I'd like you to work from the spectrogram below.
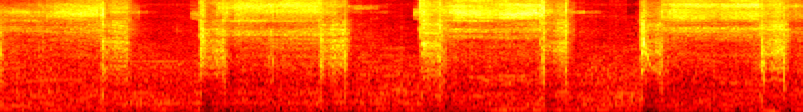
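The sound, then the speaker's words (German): A large four-legged robot, about the size of a wild boar, moving, its actuators letting out repeated sharp hissing bursts in an uneven rhythm over a steady mechanical rumble, fairly loud, with no one speaking. “Und tatsächlich jetzt hier neben diesem kleinen Tröd-Roboter ähm, gibt es noch einen anderen Roboter. Das ist ein richtiges, fieses Tier. Also ich würde sagen, der ist so groß wie ein Wildschwein.”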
